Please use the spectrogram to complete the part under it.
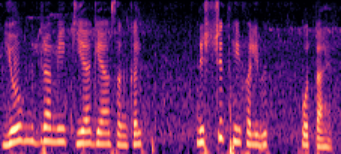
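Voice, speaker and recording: A female yoga nidra instructor guides a meditation, delivering measured instructions in short phrases separated by pauses. Her voice sits on the high side, with slight noise in the background.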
